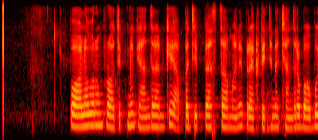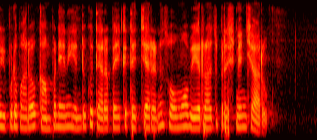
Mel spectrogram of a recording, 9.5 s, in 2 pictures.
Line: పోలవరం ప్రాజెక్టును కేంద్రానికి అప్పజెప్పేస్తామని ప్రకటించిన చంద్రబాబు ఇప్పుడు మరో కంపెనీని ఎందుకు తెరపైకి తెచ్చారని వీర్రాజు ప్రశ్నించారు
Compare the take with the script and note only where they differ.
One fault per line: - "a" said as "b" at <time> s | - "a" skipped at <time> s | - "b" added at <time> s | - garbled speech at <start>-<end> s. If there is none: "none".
- "సోము" added at 7.2 s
